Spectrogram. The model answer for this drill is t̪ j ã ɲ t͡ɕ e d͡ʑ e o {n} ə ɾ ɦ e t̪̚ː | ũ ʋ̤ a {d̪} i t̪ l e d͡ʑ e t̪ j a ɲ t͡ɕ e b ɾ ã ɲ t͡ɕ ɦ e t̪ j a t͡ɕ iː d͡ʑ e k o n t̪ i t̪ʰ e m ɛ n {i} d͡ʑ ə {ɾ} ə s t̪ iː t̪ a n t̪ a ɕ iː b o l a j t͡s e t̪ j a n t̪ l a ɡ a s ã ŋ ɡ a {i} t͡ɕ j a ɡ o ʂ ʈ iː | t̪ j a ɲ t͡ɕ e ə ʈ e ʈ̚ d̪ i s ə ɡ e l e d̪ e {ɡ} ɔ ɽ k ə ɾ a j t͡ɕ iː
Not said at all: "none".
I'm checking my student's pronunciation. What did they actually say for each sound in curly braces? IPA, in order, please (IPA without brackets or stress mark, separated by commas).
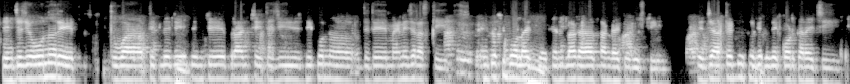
n, t̪, e, ɾ, j, k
